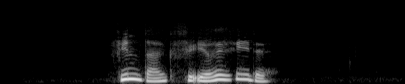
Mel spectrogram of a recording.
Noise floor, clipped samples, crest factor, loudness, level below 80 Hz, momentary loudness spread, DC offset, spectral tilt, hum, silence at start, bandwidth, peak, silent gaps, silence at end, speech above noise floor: -69 dBFS; under 0.1%; 16 dB; -16 LUFS; -62 dBFS; 9 LU; under 0.1%; -11 dB/octave; none; 1.2 s; 4.3 kHz; -4 dBFS; none; 1.4 s; 54 dB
